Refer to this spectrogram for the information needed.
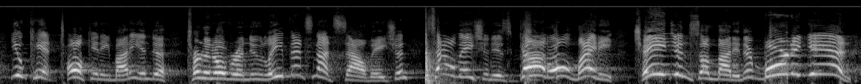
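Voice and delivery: high, loud, climbing preacher's cry; preaching at full force. Real, not acted. Preacher urging Christians to live beyond their power, shouting. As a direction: preach it out at the top of your voice. Peak of the sermon.

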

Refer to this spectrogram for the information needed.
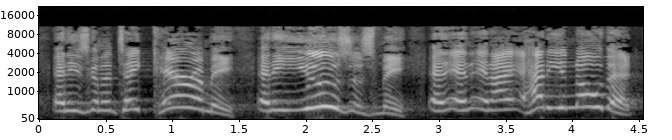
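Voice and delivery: high, loud rejoicing; ecstatic shouting. Acted. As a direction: shout your gladness to the rafters. Joyful believer preaching.

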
